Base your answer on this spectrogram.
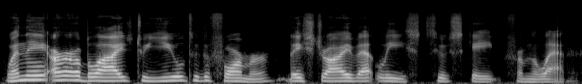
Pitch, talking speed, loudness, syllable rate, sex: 160 Hz, 185 wpm, -19 LUFS, 4.6 syllables/s, male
